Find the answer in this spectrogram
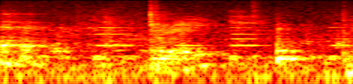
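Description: Nylon-string classical guitar played by plucking single notes that ring and fade, with new notes struck about a second in and again near the end.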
